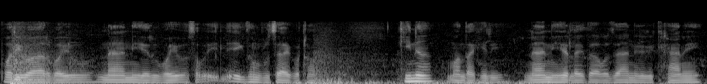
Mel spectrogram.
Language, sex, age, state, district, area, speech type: Nepali, male, 30-45, West Bengal, Jalpaiguri, urban, spontaneous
